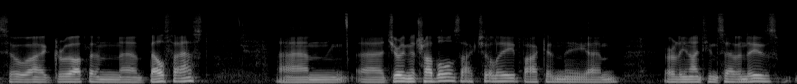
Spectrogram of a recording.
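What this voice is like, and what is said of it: Irish accent. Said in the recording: “I have an Irish accent.”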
